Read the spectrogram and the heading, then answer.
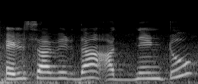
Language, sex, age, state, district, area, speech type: Kannada, female, 18-30, Karnataka, Tumkur, rural, spontaneous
